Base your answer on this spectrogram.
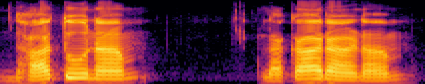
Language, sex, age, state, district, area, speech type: Sanskrit, male, 30-45, Karnataka, Bangalore Urban, urban, spontaneous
